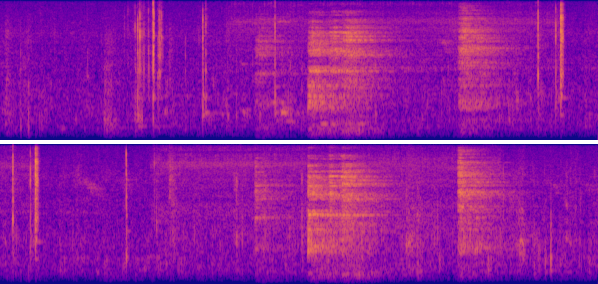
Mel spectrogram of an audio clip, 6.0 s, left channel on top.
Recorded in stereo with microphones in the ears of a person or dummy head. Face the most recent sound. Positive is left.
turn(degrees=-75)  # may be behind; listen again after turning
